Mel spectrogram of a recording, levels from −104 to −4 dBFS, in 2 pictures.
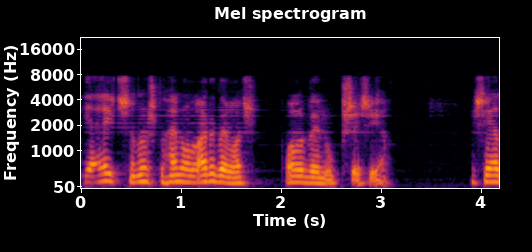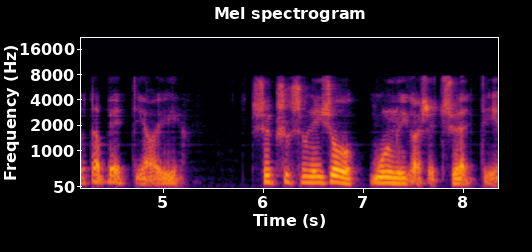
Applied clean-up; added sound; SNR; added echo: neural mask model DeepFilterNet 3.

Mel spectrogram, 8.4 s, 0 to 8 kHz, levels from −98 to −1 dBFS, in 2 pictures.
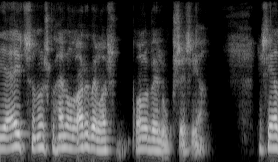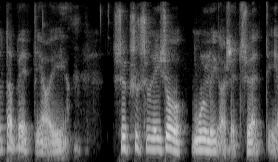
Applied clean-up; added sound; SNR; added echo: neural mask model Resemble Enhance denoiser.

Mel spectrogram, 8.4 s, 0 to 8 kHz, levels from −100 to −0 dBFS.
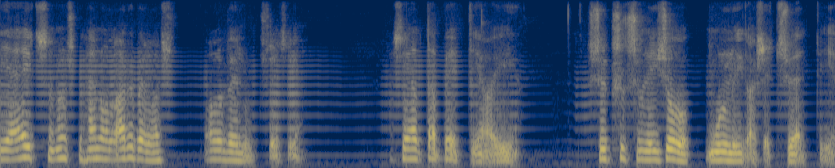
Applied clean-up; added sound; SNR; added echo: neural mask model RNNoise.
